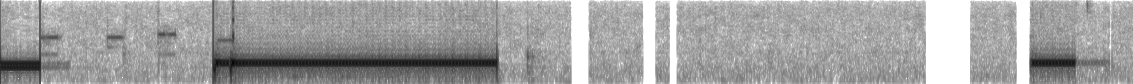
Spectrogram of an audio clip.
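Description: Telephone tones sound during a call transfer: a few short keypad beeps, then a steady tone lasting about two seconds, a long silence, and one more brief tone.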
